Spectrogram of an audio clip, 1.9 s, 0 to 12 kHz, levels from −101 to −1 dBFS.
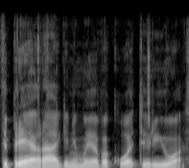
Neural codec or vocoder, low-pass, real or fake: none; 10.8 kHz; real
